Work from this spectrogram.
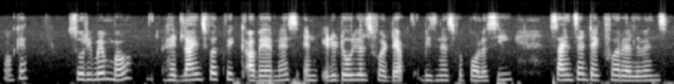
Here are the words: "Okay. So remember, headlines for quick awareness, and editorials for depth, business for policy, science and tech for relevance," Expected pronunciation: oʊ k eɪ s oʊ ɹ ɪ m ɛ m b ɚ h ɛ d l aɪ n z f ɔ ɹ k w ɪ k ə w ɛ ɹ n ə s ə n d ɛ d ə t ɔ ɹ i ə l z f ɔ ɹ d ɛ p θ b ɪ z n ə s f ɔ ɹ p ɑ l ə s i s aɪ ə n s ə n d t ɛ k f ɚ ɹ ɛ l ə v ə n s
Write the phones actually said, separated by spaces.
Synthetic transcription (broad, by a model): oʊ k eɪ s oʊ ɹ ɪ m ɛ m b ɚ h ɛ d l aɪ n s f ɔ ɹ k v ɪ k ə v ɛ ɹ n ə s ə n d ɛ d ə t ɔ ɹ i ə l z f ɔ ɹ d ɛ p t b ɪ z n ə s f ɔ ɹ p ɑ l ə s i s aɪ ə n s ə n t ɛ k f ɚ ɹ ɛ l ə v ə n s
